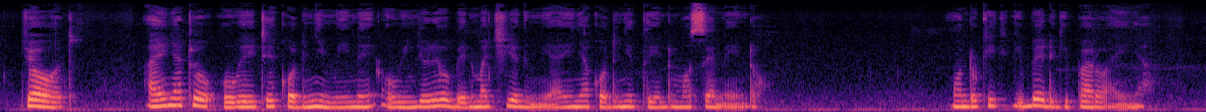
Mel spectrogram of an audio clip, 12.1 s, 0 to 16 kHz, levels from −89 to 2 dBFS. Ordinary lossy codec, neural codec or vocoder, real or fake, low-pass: MP3, 64 kbps; vocoder, 48 kHz, 128 mel bands, Vocos; fake; 14.4 kHz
